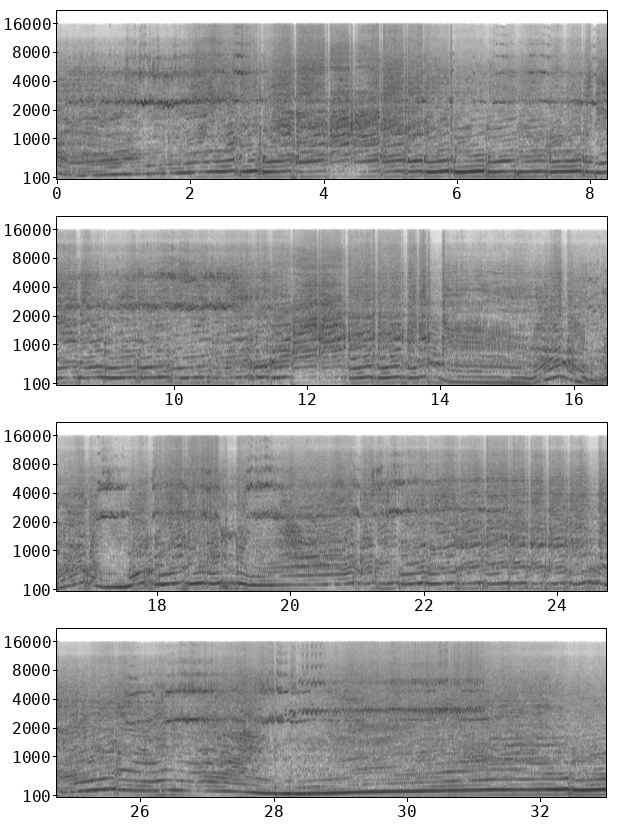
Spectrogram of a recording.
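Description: Supercharged Ford Falcon doing a burnout: the engine is held at high revs while the rear tyres spin and squeal. In the second half the revs dip and climb back several times, most deeply near the end.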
